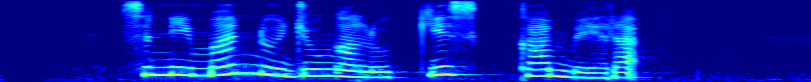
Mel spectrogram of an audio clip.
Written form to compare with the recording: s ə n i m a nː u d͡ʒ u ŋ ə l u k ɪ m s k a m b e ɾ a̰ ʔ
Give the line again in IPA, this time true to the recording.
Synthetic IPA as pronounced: s ə n i m a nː u d͡ʒ u ŋ a l u k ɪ s k a m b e ɾ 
